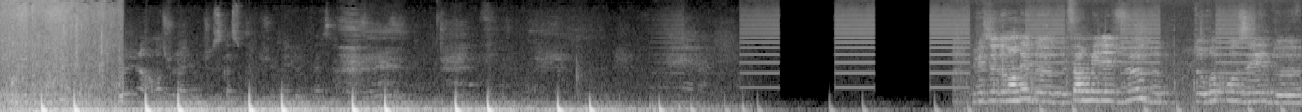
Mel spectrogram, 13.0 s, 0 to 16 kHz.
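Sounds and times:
heartbeat thumps: 0:00.0 - 0:09.9
short electronic beeps: 0:08.4 - 0:12.8.

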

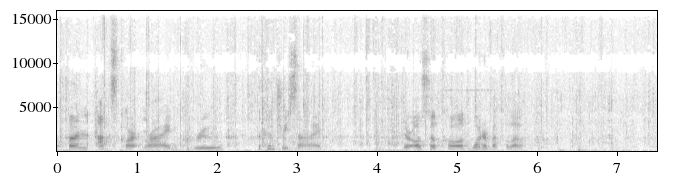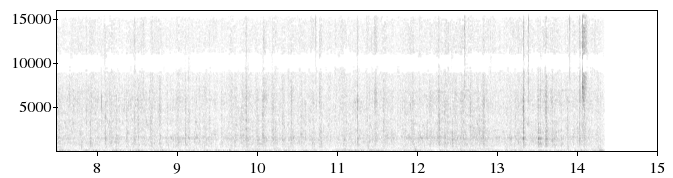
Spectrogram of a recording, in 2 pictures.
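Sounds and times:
light knocks from cart wheels: 0:00.0 - 0:14.4
wooden cart rolling on dirt: 0:00.0 - 0:14.4.

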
